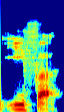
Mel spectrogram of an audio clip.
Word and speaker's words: Aoife: By the way, I believe he pronounces his name Aoife. He didn't say that very clearly for you at the beginning, but that's my understanding. Yes, that is how you say it. It's Aoife.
